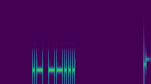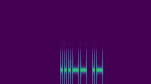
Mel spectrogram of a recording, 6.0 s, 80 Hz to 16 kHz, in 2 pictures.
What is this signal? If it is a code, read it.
Morse code, heard as a keyed tone, about 30 wpm, 700 Hz. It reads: A7 3A
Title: Common Cut Numbers - 2-Digit 30wpm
